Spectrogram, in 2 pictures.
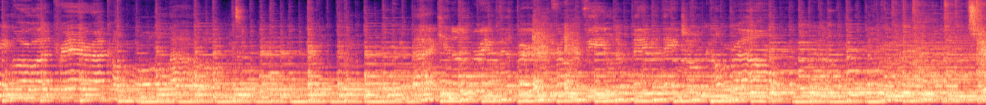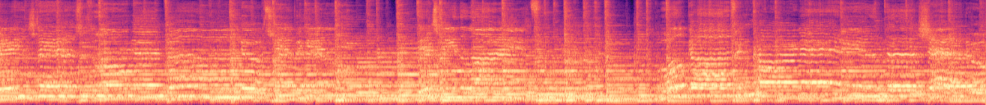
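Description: Live folk duo playing acoustic guitar and mandolin, changing about halfway to acoustic and electric guitar, with singing.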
